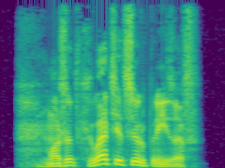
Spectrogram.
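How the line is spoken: Irritated. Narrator (Russian): Скорее раздраженно, чем удивленно, произнес я

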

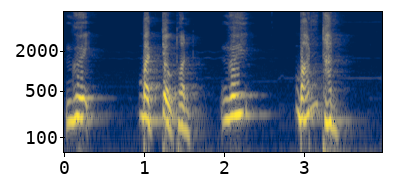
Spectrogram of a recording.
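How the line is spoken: Shrill terrified scream. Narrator (Vietnamese): mang theo khủng hoảng mãnh liệt đến cực hạn, khiếp sợ vô cùng, thất thành hét lên chói tai

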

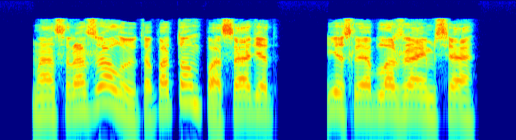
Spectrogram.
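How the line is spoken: Cheerful. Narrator (Russian): весело произнесла Аленка

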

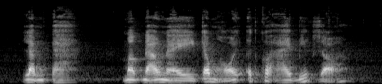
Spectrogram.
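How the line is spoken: Sudden soft speech. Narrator (Vietnamese): Bỗng nàng lên tiếng nói khẽ

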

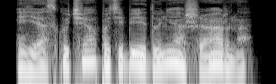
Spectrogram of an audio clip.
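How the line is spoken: Whispered. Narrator (Russian): прошептал я

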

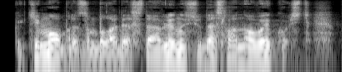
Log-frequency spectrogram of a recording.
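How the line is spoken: Irritated grumble, uncle. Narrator (Russian): пробурчал дядя, очень раздраженный

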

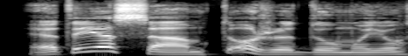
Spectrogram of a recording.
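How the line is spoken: Said, then laughed. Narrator (Russian): сказал князь Ща и засмеялся

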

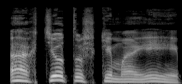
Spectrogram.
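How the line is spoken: Groaning. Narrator (Russian): простонал он

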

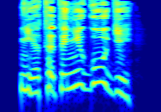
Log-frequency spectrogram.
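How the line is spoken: Frightened cry. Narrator (Russian): испуганно вскрикнула Нина

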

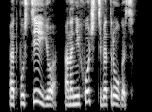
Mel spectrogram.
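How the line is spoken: Growling. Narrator (Russian): Продолжал рычать Леонард

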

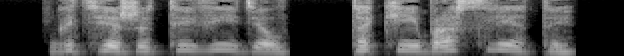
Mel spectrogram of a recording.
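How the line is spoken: Timid babble. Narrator (Russian): пролепетала я

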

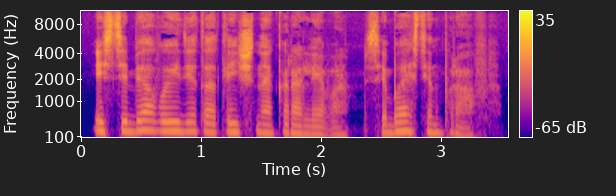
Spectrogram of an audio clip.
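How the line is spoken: Quiet. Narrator (Russian): произнес он негромко

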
